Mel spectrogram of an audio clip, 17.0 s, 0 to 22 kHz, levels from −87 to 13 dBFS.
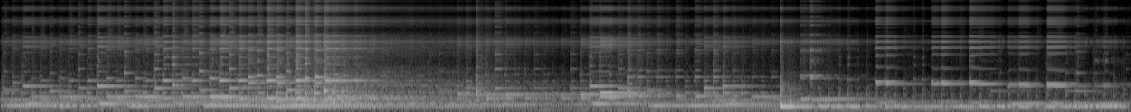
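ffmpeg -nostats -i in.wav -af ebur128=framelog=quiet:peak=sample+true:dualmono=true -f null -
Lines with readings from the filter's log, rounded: Integrated loudness:
  I:         -25.9 LUFS
  Threshold: -35.8 LUFS
Loudness range:
  LRA:         7.5 LU
  Threshold: -45.6 LUFS
  LRA low:   -29.1 LUFS
  LRA high:  -21.6 LUFS
Sample peak:
  Peak:       -8.8 dBFS
True peak:
  Peak:       -8.0 dBFS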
